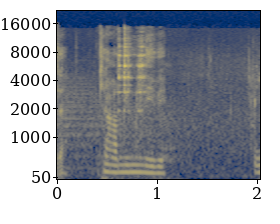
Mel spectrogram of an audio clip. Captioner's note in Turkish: Köpek havlama sesi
